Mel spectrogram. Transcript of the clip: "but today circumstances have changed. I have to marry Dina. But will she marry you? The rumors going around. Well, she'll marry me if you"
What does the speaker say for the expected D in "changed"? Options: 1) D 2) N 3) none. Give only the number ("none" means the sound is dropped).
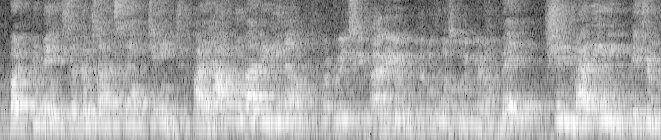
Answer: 3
